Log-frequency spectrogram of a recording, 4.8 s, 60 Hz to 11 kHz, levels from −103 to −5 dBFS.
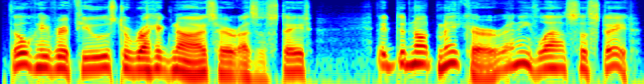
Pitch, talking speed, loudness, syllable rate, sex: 150 Hz, 225 wpm, -17 LUFS, 6.3 syllables/s, male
